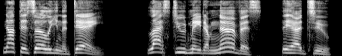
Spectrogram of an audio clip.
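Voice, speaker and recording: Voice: mid-range voice, very animated, normal speed, sharp tone, no room sound, studio quality, voice pushed up. A reader voicing a squinting, chain-smoking woman in a robe who talks in a nagging, fretful way.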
